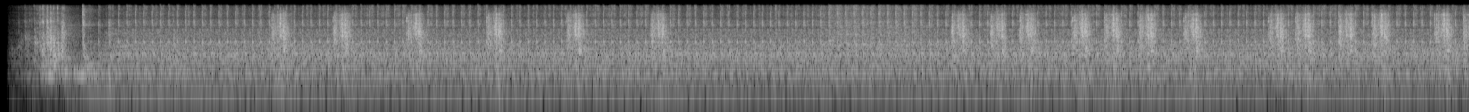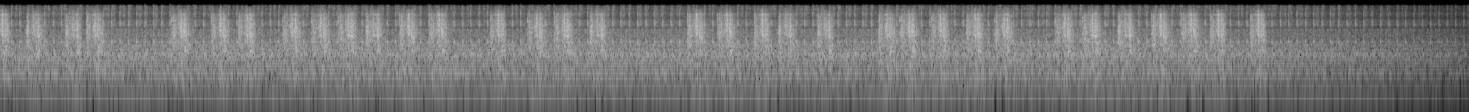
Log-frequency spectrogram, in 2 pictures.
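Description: Typewriter keys striking one by one: six slow strokes, then, after a pause, quicker uneven runs of strokes. Under them runs a steady hum and hiss.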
